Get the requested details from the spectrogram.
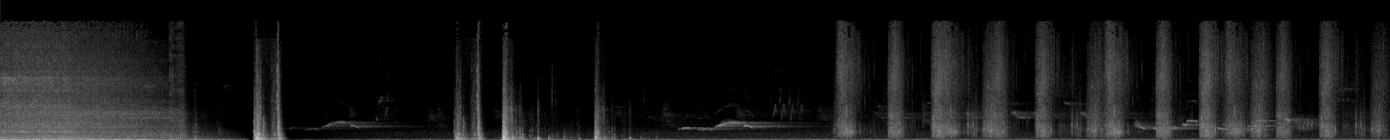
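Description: A rumbling hum cuts off, then several loud car-door thunks and clicks sound as someone gets out of the car on arriving at a house, followed by a steady run of footsteps with faint bird chirps in the background.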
